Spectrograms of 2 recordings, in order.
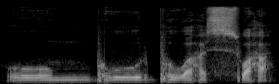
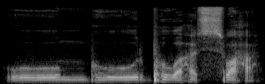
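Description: No difference in how they are said.

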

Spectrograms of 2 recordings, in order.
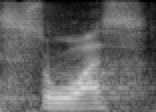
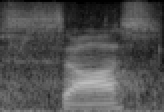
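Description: First: The word has a Long Island accent vowel. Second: The word has a standard accent vowel. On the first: "They say sauce" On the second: "instead of sauce"

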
